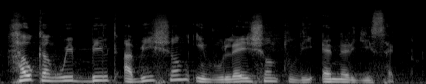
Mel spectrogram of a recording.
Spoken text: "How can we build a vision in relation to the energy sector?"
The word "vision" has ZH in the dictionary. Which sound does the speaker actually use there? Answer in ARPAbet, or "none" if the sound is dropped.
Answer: SH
